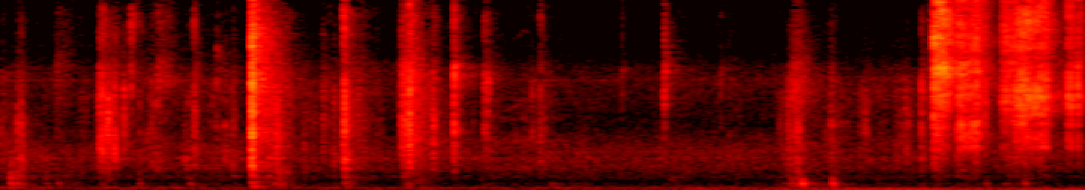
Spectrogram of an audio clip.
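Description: Faint, scattered clicks and rattles of a plastic electronics module and its wiring being handled and fitted with a cable tie, ending in a quick rasp of a zip tie being pulled through its ratchet. A steady low hum comes in about halfway.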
